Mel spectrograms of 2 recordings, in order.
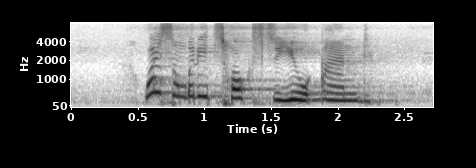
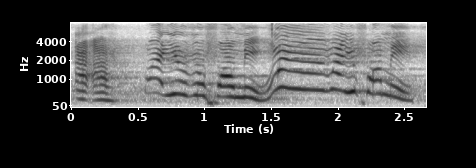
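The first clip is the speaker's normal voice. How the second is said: high, fast, squeaky mock of a rude person; a pitched-up, rushed impression of someone talking back; mocking rude reply; 7 semitones higher, much faster than usual. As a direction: rattle it off high and fast like a cheeky kid. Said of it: "And the person will".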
